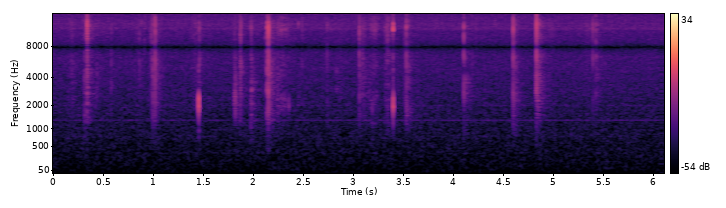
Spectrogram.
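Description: A kitten playing with yarn on a carpet: about a dozen light, irregular clicks and taps over faint room hiss, two of them with a brief high ring.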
